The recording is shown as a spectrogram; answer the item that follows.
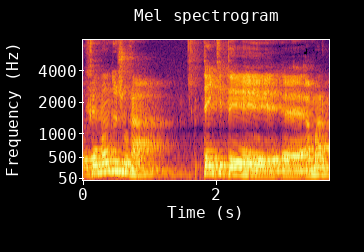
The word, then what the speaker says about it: Jura: Jura, se escreve, se diz Jurá, mas se escreve Jura, né?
